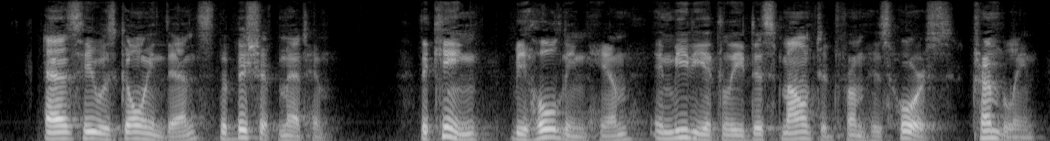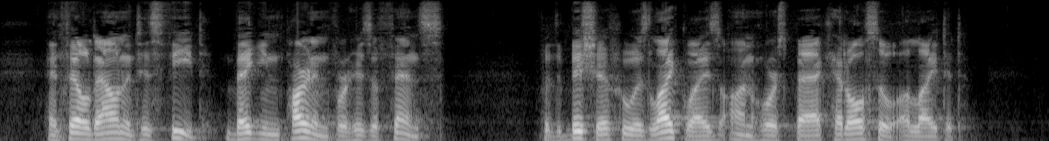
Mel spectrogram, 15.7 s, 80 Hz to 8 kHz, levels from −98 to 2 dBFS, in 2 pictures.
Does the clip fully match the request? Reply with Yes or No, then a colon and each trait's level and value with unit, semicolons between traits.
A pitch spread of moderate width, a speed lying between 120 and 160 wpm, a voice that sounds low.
Yes: average, 4.9 semitones; average, 155 wpm; low, 115 Hz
